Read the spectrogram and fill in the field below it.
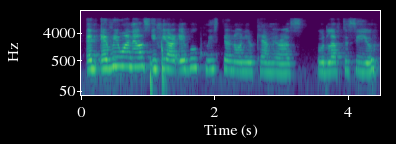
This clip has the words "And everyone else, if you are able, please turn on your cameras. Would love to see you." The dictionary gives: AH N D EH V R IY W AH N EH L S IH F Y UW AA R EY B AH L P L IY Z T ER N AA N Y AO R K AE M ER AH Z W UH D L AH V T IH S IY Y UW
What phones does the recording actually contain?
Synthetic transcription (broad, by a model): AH N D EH V R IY W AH N EH L S IH F Y UW AA R EY B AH L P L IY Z T ER N AA N Y AO R K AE M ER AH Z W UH D L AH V T IH S IY Y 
